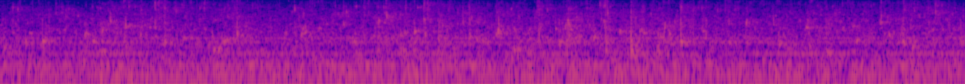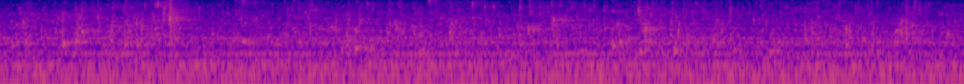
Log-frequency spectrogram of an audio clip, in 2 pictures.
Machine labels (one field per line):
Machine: pump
